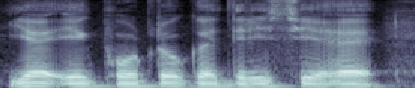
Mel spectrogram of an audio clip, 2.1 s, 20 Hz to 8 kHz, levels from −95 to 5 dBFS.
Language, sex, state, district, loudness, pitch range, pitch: Hindi, male, Jharkhand, Ranchi, -13 LUFS, 95-105 Hz, 100 Hz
